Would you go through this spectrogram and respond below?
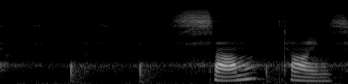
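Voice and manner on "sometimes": very slow, drawn-out pronunciation of sometimes.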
